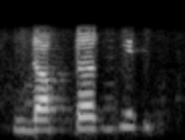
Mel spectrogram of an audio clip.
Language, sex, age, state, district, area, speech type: Odia, female, 30-45, Odisha, Sambalpur, rural, conversation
